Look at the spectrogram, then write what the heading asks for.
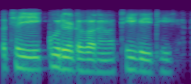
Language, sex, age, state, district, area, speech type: Punjabi, male, 30-45, Punjab, Fazilka, rural, conversation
